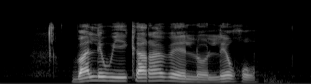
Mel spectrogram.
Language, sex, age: Northern Sotho, male, 18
